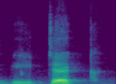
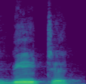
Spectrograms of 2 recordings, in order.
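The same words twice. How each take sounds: First: The stress is on the second syllable. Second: The stress is on the first syllable. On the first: The speaker calls it right. "Stress on the second" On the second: The speaker calls it wrong. "Do not say"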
